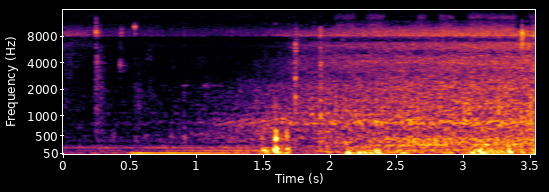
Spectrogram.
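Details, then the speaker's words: 2004 Hampton Bay window air conditioner with Rotorex compressor and mechanical controls, switched on: soft click, then a low, smooth hum with light clunks; quiet, healthy compressor and fan start. "Very quiet. This is from 04."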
